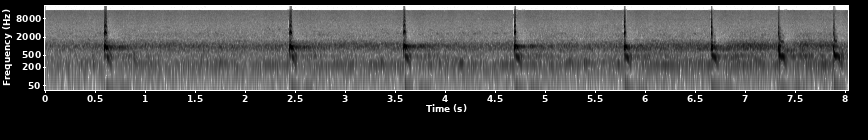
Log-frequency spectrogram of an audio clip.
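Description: Bird calling: a series of short, sharply falling notes, repeated faster and faster, the gaps shrinking from almost two seconds to about half a second.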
